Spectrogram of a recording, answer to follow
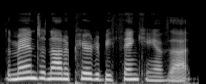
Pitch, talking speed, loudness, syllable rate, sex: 230 Hz, 290 wpm, -15 LUFS, 6.3 syllables/s, female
